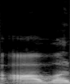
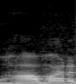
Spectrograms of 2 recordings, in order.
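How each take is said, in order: First: The word begins with a vowel sound. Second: The word begins with an h sound. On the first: The speaker calls it right. "आपका आवर होता है" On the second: The speaker calls it wrong. "हावर नहीं होता है"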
